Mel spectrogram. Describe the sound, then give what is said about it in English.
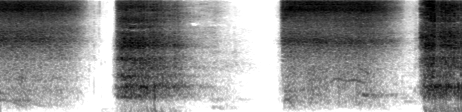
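Slow, heavy breaths in and out, each lasting about a second with brief pauses between, fairly loud, with no talking. “So when I went home, I'm standing in the kitchen, breathing properly for the first time in my life, I'll let you know.”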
